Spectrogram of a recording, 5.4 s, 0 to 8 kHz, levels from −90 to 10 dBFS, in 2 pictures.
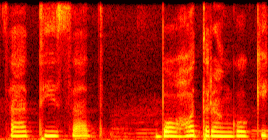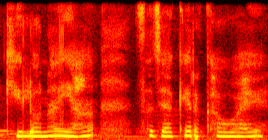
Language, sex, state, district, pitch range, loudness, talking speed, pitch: Hindi, female, Punjab, Pathankot, 240-265 Hz, -17 LUFS, 145 wpm, 250 Hz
